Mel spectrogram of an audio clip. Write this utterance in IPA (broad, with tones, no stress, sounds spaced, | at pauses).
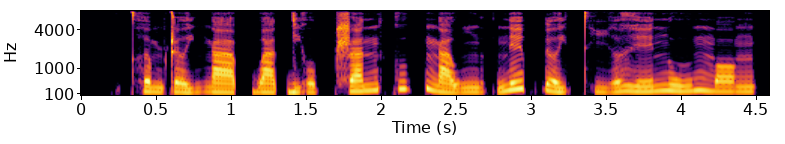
t̪ʰ ə˨˩ m ʈ ə˨˩˨ j ŋ aː˨˩ p̚ w a˨˩ t̚ j o˨˩ p̚ ʂ a˧˥ n k u˦˥ k̚ ŋ a˨˩˨ w ŋ ə˨˩ k̚ n e˦˥ p̚ ɗ ə˨˩ j t̪ʰ i˨˩˦ ə̯ ɣ e˧˥ n w u˧˥ m ɔ˧ ŋ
